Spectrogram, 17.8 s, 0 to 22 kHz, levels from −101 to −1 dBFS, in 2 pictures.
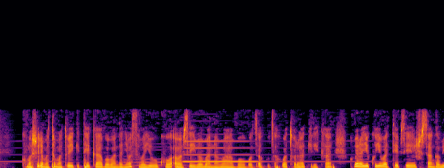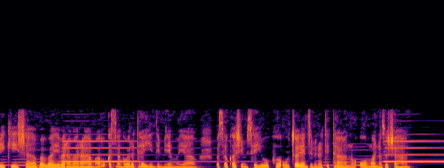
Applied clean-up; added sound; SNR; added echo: classical method log-MMSE.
